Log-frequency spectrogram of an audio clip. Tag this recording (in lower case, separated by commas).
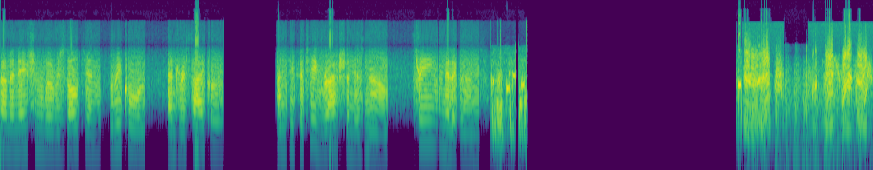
police radio chatter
